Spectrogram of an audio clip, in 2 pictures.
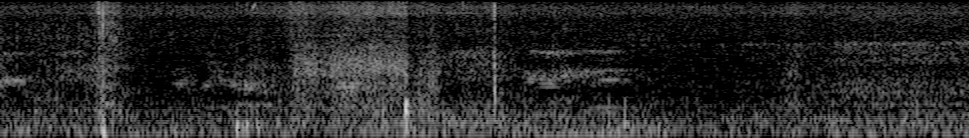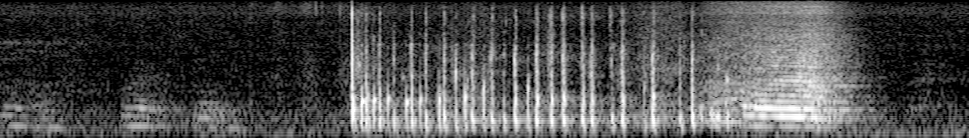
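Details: Stomach growling (borborygmi).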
